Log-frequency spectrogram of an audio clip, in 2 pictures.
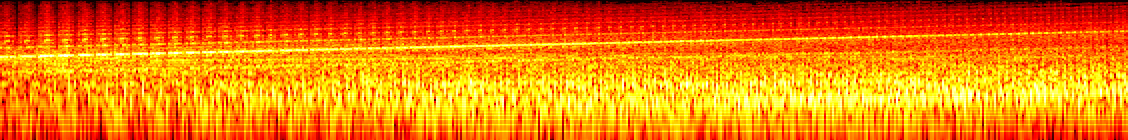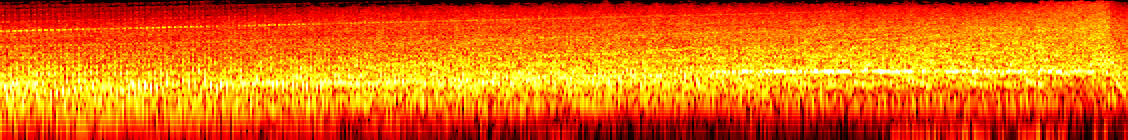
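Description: Electronic dance-music build-up: a long synthesized riser sweeping steadily upward in pitch over a hissing wash of noise.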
